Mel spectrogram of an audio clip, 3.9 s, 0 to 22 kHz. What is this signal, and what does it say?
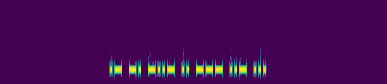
Morse code, heard as a keyed tone, about 52 wpm, 700 Hz. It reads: ANXIOUS
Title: Seven Letter Words - 50wpm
